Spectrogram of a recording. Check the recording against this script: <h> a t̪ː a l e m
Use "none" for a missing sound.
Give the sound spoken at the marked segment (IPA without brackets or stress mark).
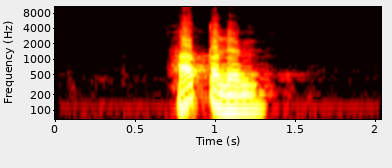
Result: h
